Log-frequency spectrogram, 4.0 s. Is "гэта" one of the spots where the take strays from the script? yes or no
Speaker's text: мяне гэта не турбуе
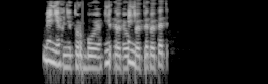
yes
